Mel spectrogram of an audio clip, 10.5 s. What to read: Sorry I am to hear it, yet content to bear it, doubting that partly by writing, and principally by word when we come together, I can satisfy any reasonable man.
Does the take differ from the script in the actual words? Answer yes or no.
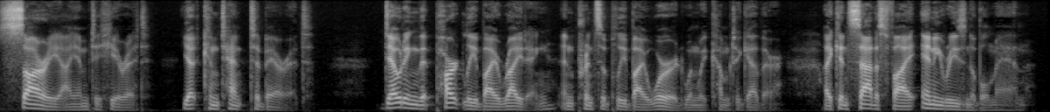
no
